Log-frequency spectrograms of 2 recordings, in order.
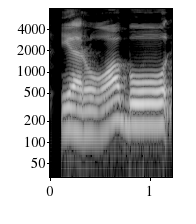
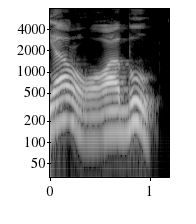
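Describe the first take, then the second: First: यरगबु with the last vowel said as a long o, like "yargabo"; यरगबु ending in a long o, not a rounded short u; wrong majhool vowel. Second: यरगबु with a short rounded u at the end, slow and careful; slow Quranic यरगबु with a clean short u; correct short u. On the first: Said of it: "लेकिन मजहूल नहीं पढ़ना". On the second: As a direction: recite यरगबु properly, lips rounded on the final u. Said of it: "यरगबु नहीं". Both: Shown as a demonstration.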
